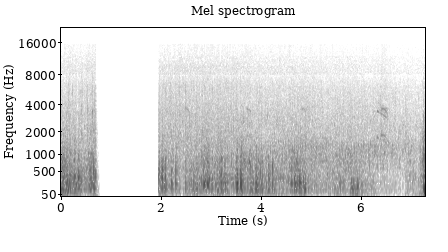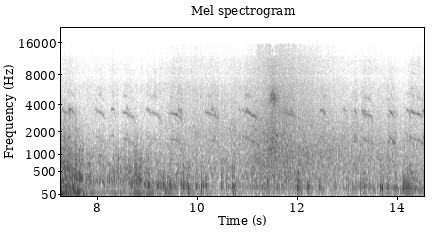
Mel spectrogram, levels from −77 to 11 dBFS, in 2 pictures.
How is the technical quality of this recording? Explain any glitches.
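The recording has two kinds of timing fault: a stall near the start and two later stretches where the audio is hurried.

From 0.69 to 1.96 s there is a call audio freeze, likely caused by packets delayed in transit until the jitter buffer ran dry. The receiver briefly extends the last sound as a fading buzz or hiss. It then falls silent for about 1.1 s. Once the packets arrive, the audio picks up where it stopped, so almost nothing is lost and everything after is 1.25 s later. On a waveform this looks like a short decaying tail followed by a flat line. A spectrogram shows a smeared band that fades into a blank gap.

From 7.67 to 10.91 s the jitter buffer speed-up plays the audio at about 132% speed. The buffer was holding more than its target, so the receiver repeatedly cut out pitch-period-sized slivers, removing roughly a second in total. Pitch stays the same, but the audio sounds rushed. 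A milder pass runs from 11.37 to 12.02 s at 109% and trims a few tens of milliseconds. On a spectrogram, events look compressed in time while harmonic spacing stays unchanged.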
